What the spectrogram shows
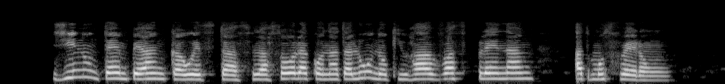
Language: Esperanto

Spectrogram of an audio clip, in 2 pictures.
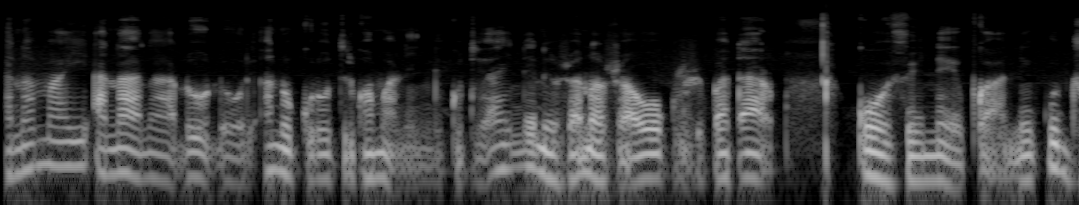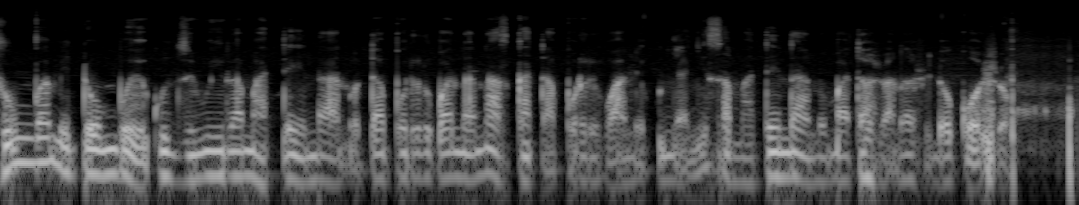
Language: Ndau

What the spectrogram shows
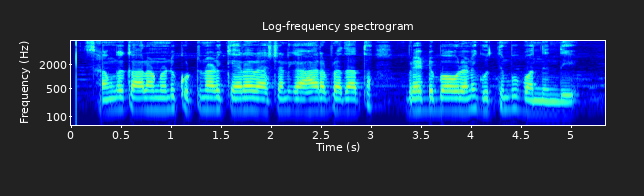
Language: Telugu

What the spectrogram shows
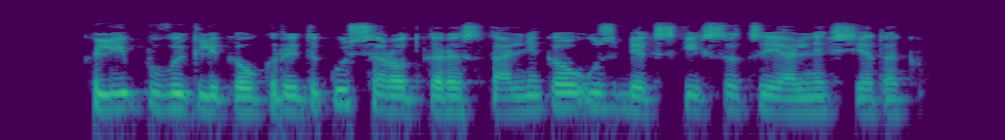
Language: Belarusian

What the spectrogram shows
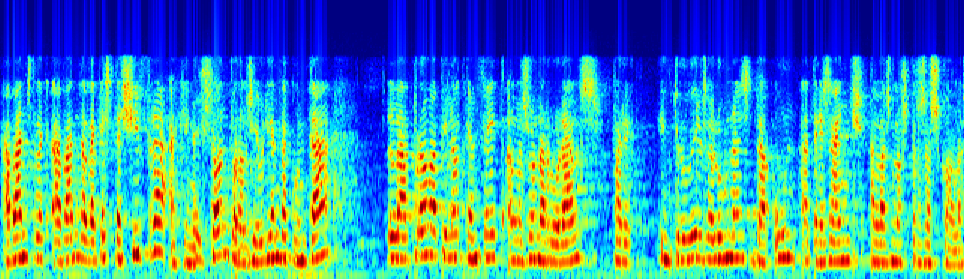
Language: Catalan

